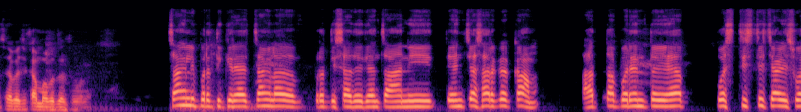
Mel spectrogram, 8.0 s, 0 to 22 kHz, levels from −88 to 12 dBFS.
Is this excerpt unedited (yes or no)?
yes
